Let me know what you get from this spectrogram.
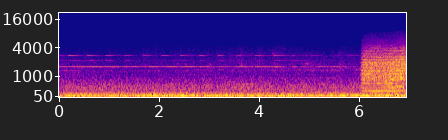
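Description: Freight train boxcars rolling past: a steady low rumble with faint, thin high tones over it. Music comes in suddenly about six seconds in.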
